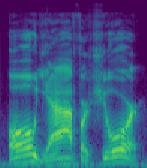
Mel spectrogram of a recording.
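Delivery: loud, slow, deliberate put-on Midwestern accent. Mocking the most annoying accent, in a put-on Midwestern accent. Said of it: "that fucking Midwest shit".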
